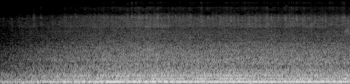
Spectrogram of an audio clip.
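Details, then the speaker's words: Walk-in cooler evaporator, far-left fan turned back on: loud low droning hum with a coarse, uneven rattle, which gets loud as the motor heats up; failing evaporator fan motor, to be replaced. "So, we're going to replace this fan. This one makes a loud rattling noise when the motor begins to heat up."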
